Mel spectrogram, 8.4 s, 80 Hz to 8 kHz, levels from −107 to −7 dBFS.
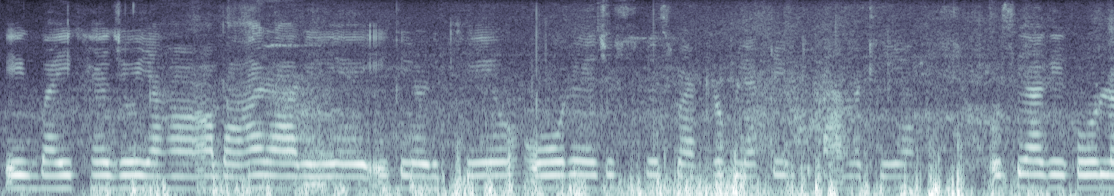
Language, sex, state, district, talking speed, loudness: Hindi, female, Rajasthan, Bikaner, 195 wpm, -19 LUFS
